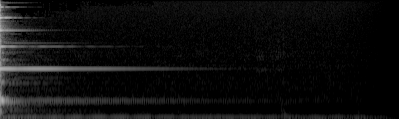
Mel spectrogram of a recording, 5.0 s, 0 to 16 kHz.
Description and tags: multisample pack of a collection piano toy from the 50's (MICHELSONNE)
collection, michelsonne, piano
